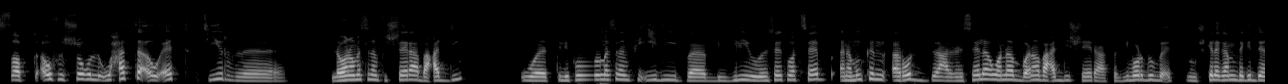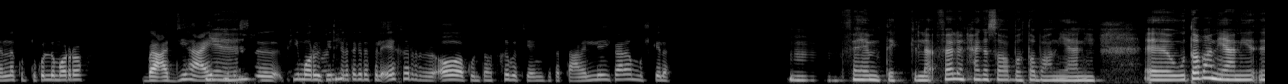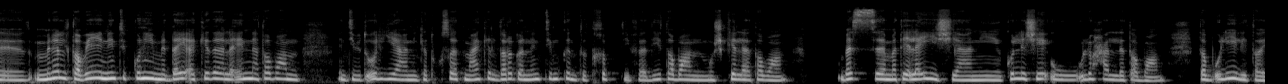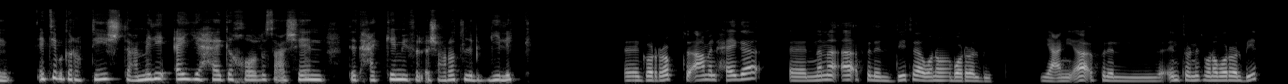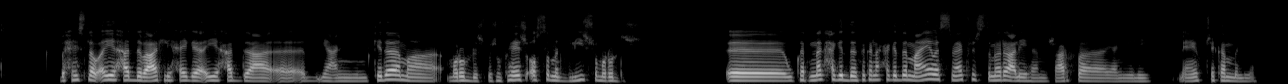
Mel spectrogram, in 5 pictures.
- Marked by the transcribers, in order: in English: "الData"
- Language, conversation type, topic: Arabic, advice, إزاي إشعارات الموبايل بتخلّيك تتشتّت وإنت شغال؟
